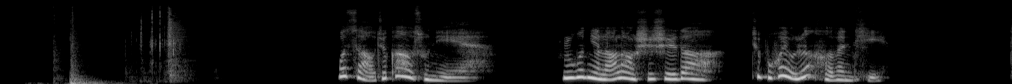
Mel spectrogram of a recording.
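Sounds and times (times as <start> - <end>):
door being locked with mechanical clunks and rattles: 0.4 - 2.1
heavy knock: 0.5 - 1.3
speech: 3.4 - 4.9, 5.6 - 8.9.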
